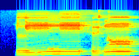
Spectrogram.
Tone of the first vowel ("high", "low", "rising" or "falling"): rising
